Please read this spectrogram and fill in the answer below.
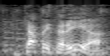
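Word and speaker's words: cafetería: You might be thinking about the one at school, but in Spanish it's pronounced cafeteria, and in that language it means coffee house.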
